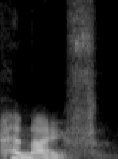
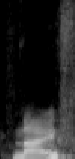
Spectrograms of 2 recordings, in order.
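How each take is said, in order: First: The word starts with a k then n sound. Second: The word starts with an n sound only. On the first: This is how the word was said long ago. "It used to be knife" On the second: This is how the word is said today. "Instead of knife"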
